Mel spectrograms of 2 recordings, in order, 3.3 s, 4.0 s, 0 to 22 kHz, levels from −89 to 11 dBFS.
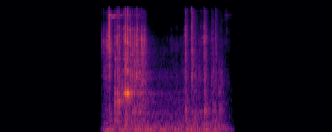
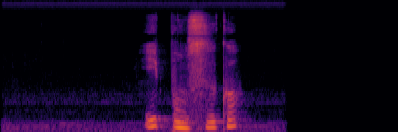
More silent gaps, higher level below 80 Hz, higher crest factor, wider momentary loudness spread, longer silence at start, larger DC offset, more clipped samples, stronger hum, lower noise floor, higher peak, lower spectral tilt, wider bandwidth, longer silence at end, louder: neither; first, -58 dBFS vs -64 dBFS; first, 30 dB vs 20 dB; first, 16 LU vs 12 LU; second, 1 s vs 1.45 s; neither; neither; neither; first, under -90 dBFS vs -83 dBFS; first, -8 dBFS vs -14 dBFS; second, -1 dB/octave vs -4.5 dB/octave; second, 17 kHz vs over 20 kHz; second, 1.05 s vs 1.6 s; about the same, -31 LUFS vs -30 LUFS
